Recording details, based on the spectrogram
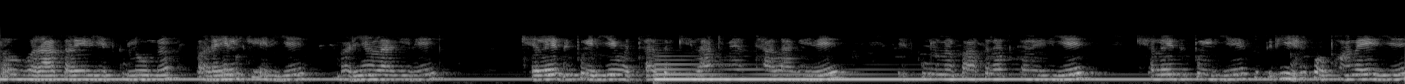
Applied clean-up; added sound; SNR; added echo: none; Bass guitar; -4 dB; reverberation time 0.5 s.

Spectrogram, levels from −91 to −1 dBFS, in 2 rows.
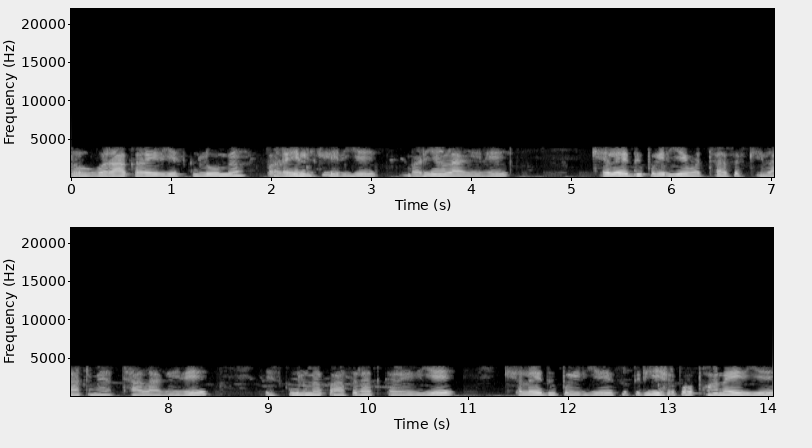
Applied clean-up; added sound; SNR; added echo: none; none; none; none.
